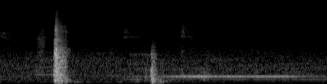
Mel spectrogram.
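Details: Tesla power window after home repair by a Tesla Ranger: short, even motor hum as the glass travels, firm clunks at the stops; window regulator working normally, felt faster than before.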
